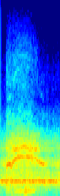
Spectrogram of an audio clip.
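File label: Russian speech, Ka-50 Wingman; Digits; DCS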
